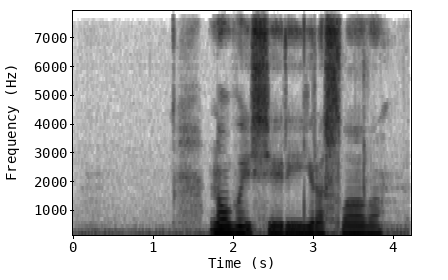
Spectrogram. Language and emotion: Russian, sad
